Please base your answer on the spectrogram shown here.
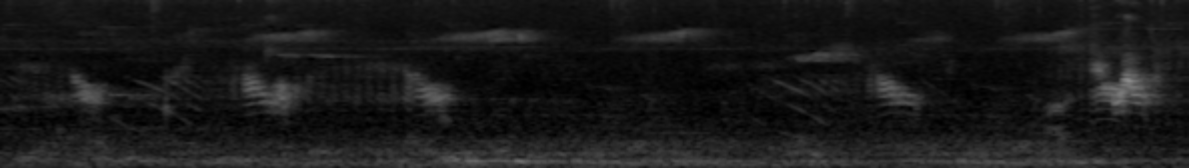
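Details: Nasal, buzzy notes from Long-tailed Manakins in Costa Rica, where several pairs of males display on a lek before a female; notes repeat about once a second over a steady low hum with faint high whistles from other birds.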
